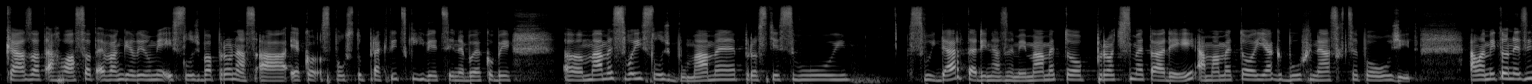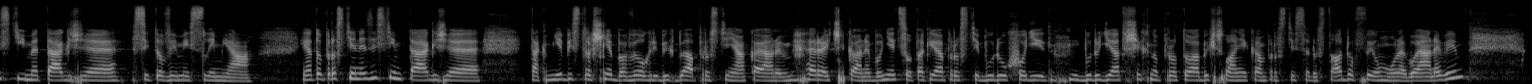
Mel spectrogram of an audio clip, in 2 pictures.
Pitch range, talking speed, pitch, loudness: 195-225 Hz, 180 wpm, 205 Hz, -31 LUFS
